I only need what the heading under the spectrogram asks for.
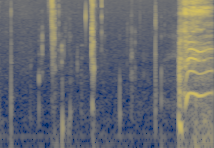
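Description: Wet mouth smacking and chewing noises right against the microphone, recorded with the gain turned all the way up as an ASMR sleep trigger, a rapid irregular series of soft clicks and pops, ending with a short louder voiced sound.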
